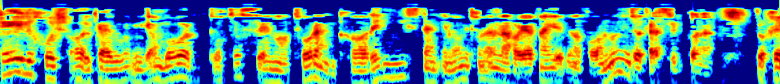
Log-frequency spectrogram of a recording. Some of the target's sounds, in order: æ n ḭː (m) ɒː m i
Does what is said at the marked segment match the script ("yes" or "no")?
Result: no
